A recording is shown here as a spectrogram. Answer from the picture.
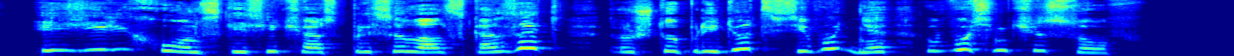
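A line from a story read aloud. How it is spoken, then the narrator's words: Timid report to daughter. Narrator (Russian): робко сообщила Манефа Мартыновна дочери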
